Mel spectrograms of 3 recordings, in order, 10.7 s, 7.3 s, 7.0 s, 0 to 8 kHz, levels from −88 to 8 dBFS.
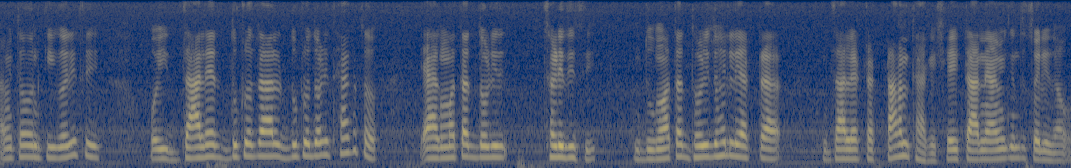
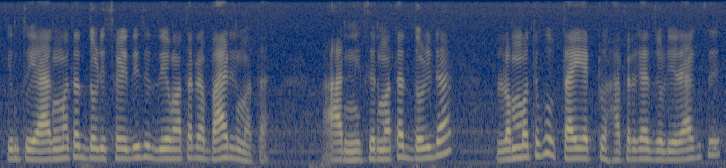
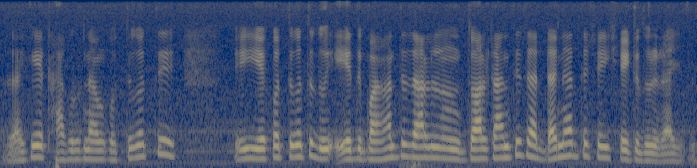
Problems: none marked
